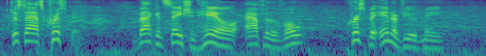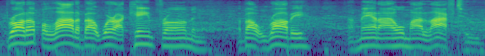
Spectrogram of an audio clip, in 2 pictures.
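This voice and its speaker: An actor playing a weary, measured male militia major in an audio drama. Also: medium pitch, fairly bright tone. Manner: measured, rueful.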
